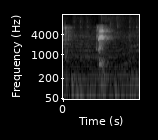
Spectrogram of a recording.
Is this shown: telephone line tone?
no

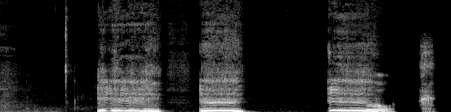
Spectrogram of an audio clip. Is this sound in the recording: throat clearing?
yes

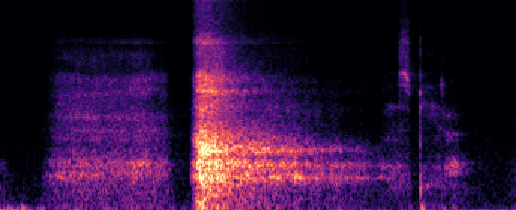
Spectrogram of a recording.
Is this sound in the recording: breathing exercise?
yes

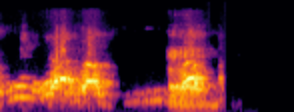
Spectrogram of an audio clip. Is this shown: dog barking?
yes

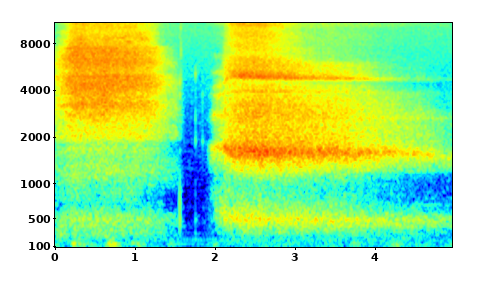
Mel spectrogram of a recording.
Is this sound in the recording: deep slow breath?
yes

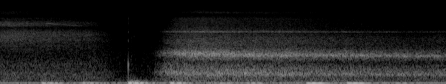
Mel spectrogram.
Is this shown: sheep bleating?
no

